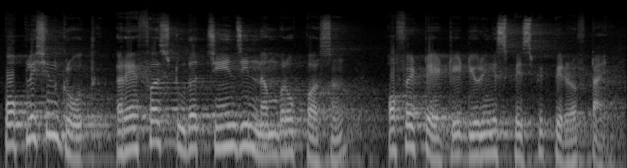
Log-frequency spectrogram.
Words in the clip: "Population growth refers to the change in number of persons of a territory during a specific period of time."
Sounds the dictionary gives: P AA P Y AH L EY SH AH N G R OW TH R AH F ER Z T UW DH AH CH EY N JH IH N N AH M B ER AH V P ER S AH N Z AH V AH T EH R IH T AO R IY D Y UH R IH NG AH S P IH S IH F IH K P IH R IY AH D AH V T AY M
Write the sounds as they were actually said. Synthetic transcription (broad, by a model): P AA P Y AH L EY SH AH N G R OW T R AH F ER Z T UW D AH CH EY N JH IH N N AH M B ER AH V P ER S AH N AH F AH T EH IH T R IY D Y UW R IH NG AH S P IH S IH F IH K P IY R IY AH D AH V T AY M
